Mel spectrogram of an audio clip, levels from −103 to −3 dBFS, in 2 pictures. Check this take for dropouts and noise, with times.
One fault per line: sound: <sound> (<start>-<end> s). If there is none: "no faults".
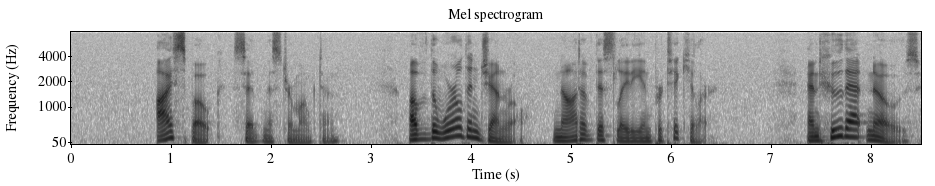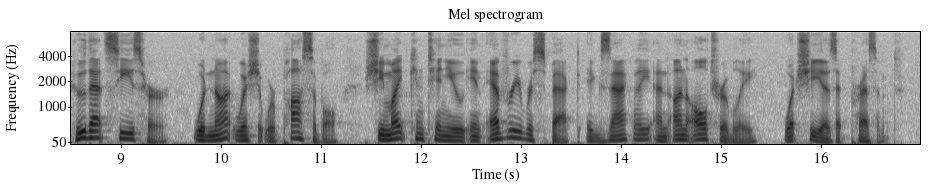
no faults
